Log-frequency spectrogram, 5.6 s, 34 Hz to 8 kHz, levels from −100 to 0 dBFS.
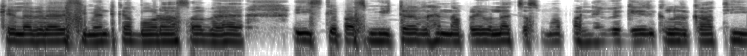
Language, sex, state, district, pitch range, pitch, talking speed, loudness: Hindi, male, Bihar, Araria, 145-150 Hz, 150 Hz, 255 wpm, -12 LUFS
